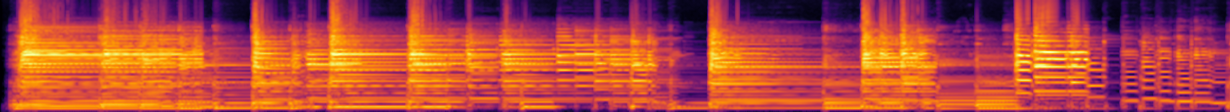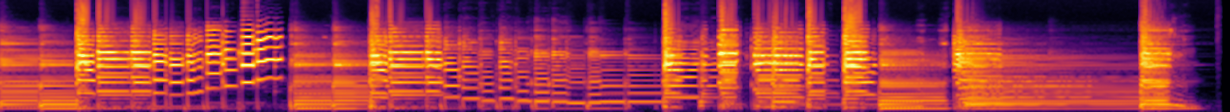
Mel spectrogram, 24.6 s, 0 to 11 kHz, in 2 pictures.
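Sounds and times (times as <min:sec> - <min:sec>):
double cutaway electric guitar with flame maple top in position five: 0:00.0 - 0:24.5.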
